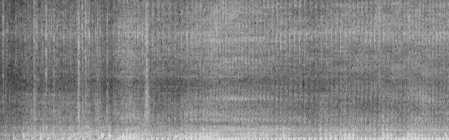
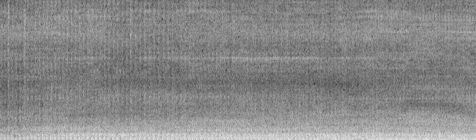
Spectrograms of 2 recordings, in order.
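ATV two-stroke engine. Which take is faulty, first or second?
first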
